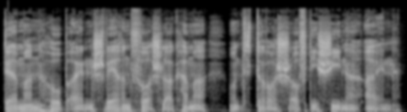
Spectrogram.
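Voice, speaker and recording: A man reading a science fiction audiobook in measured scripted narration. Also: extremely low pitch, gravelly, dry recording, clean studio sound. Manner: measured storytelling.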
